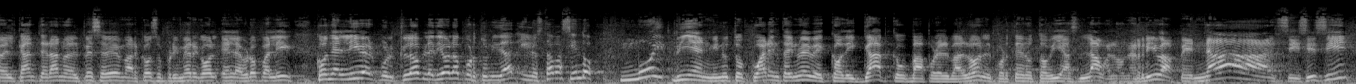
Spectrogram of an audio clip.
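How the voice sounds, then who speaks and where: A man hosting a sports show, narrating football highlights with emphatic phrasing and chatty asides. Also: animated, normal speed, hardly any pauses, fairly bright tone. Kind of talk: football highlights narration over match clips. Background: background music.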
